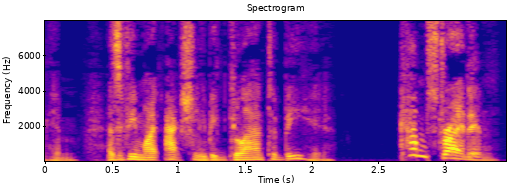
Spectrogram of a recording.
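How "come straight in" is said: high, loud cheery Aussie welcome; Australian nurse. A narrator's reading. Nurse waving Alex inside, in a high cheery Australian voice. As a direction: call him in like a hostess.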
